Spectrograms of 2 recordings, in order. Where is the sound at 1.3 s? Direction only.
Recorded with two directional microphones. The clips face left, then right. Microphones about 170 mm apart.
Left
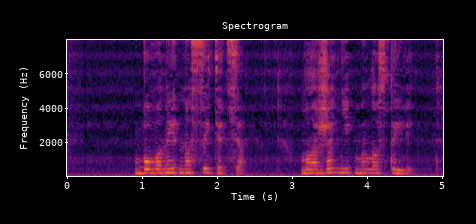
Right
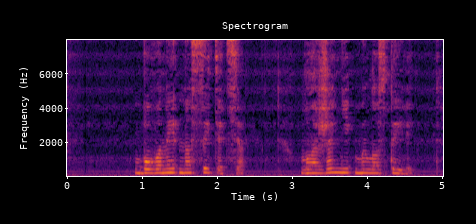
20° left (ahead or behind).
